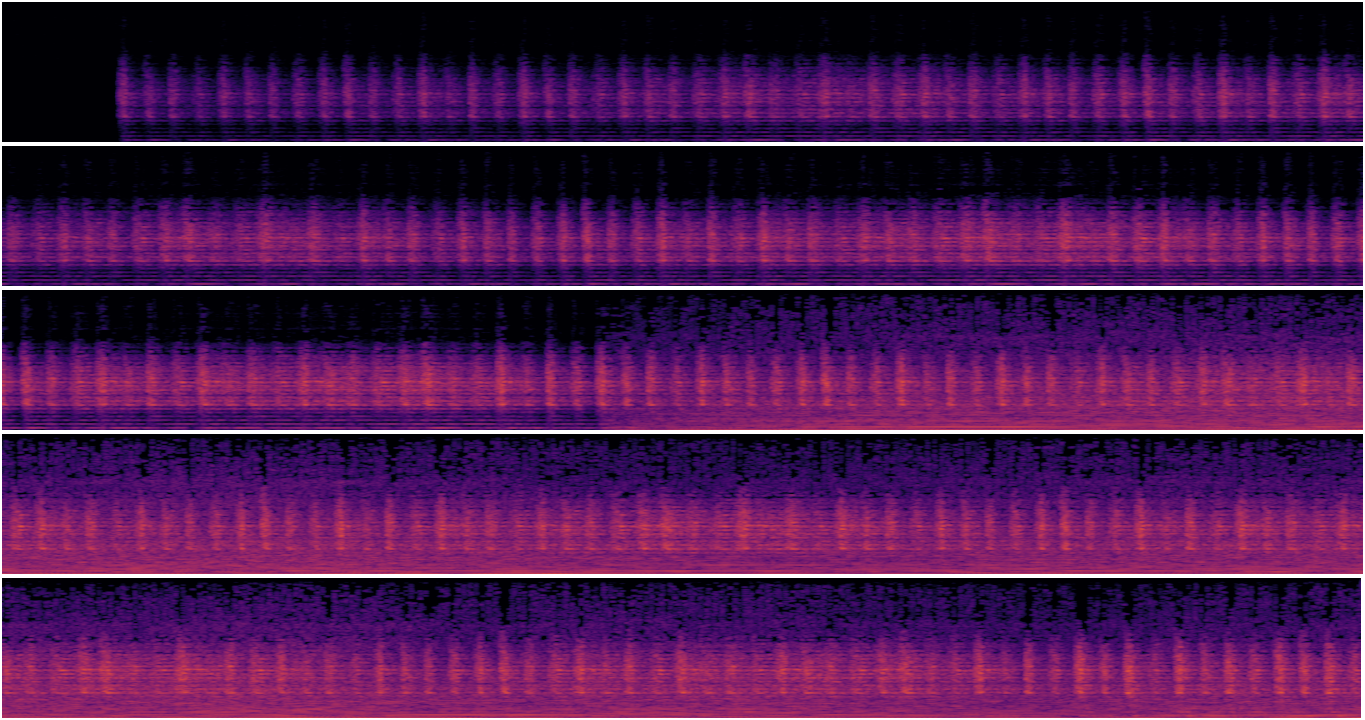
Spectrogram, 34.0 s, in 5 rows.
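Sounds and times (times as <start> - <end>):
strings playing: 16.6 - 34.0.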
